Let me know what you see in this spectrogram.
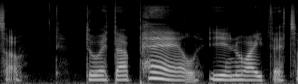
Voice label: "peel", Welsh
